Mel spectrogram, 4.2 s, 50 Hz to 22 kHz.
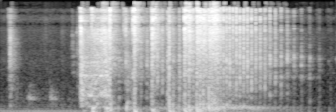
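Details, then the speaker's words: Briggs & Stratton 19.5 HP engine pulled from an old John Deere riding mower, air cleaner off, carb cleaner sprayed into the intake: slow cranking, then a loud burst of firing that sputters out within seconds. Fuel delivery is checked next. "I'm gonna spray some carb cleaner in it. See if it fires over a little."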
